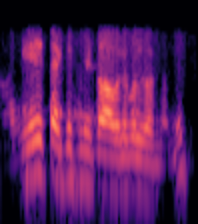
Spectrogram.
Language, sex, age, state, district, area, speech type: Telugu, male, 18-30, Andhra Pradesh, Anantapur, urban, conversation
